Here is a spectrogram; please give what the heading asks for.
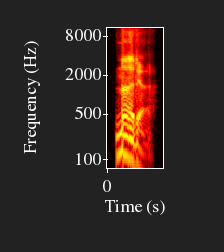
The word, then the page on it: murder: British English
